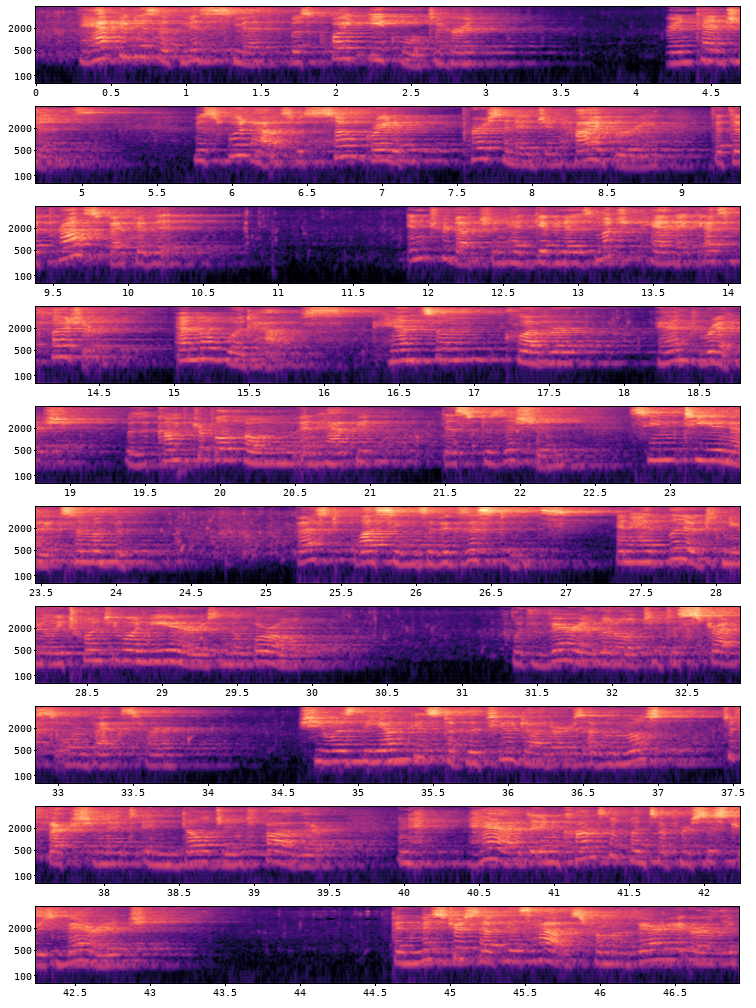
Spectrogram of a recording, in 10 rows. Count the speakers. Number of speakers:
1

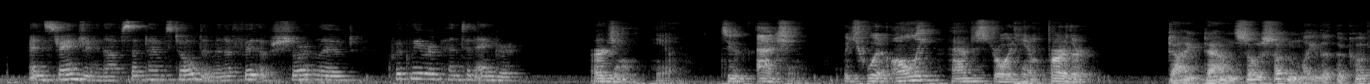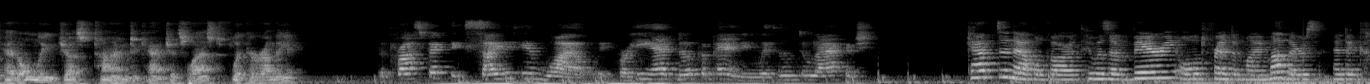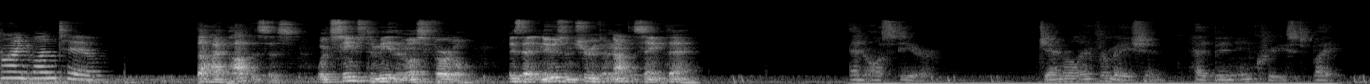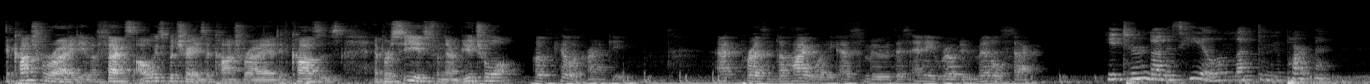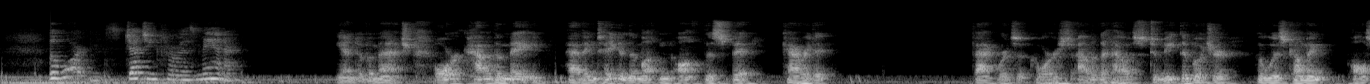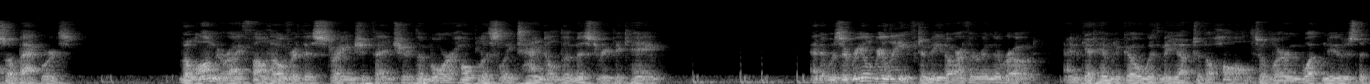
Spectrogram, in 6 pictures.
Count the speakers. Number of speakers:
10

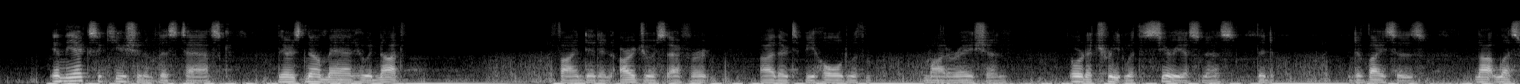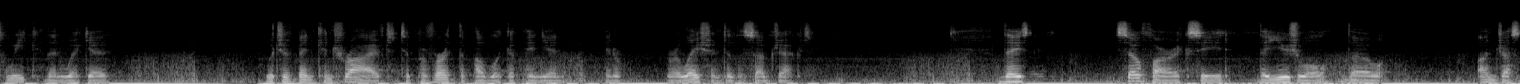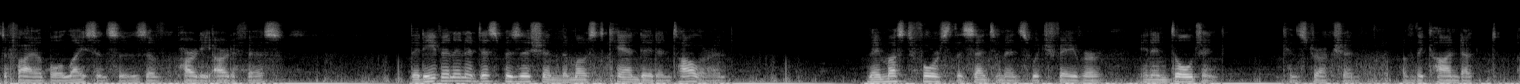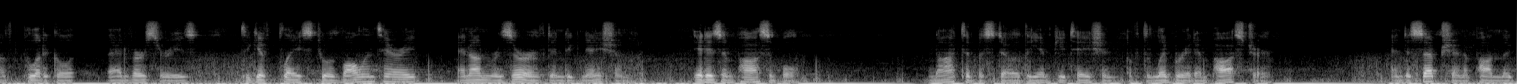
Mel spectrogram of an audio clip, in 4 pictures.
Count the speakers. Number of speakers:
1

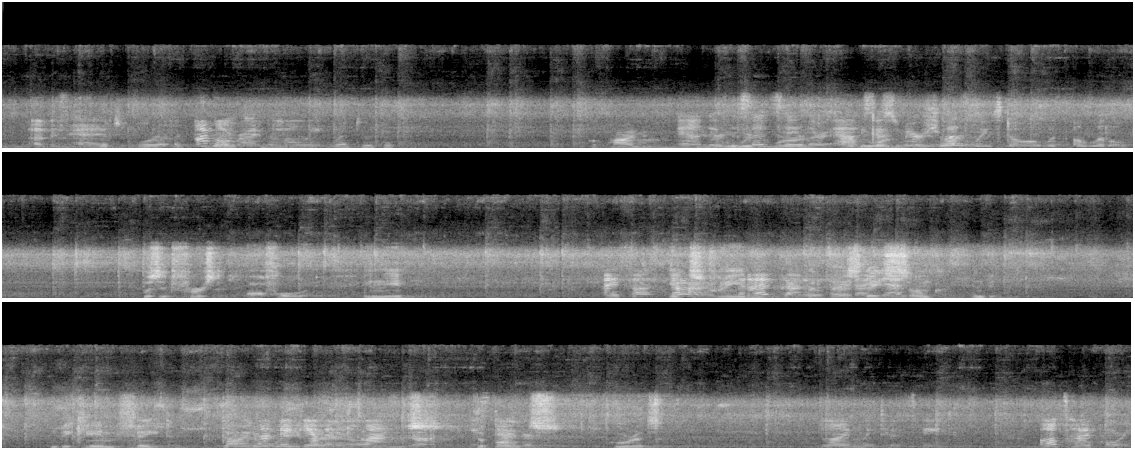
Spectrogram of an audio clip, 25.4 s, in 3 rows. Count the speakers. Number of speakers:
6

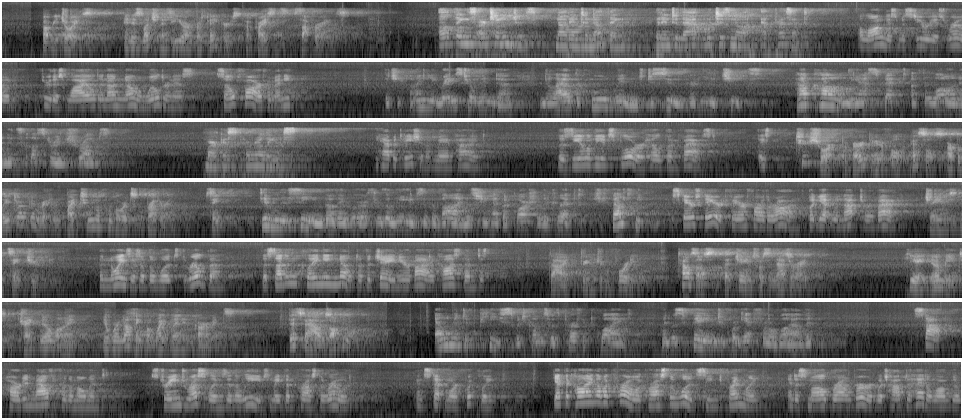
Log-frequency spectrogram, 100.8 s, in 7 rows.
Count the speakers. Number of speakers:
4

